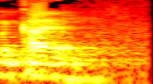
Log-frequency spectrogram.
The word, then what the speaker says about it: Mikhail: I would prefer to call him Mikhail. Right? Your Malayalam Bible has the right translation, right pronunciation. It's Mikhail.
